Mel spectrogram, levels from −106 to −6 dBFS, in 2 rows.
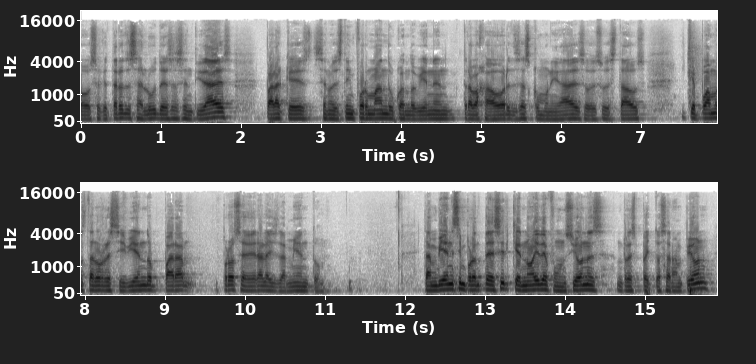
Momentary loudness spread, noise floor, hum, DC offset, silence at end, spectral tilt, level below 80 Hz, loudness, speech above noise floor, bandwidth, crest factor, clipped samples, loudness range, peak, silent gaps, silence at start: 10 LU; -54 dBFS; none; under 0.1%; 0.05 s; -5 dB/octave; -50 dBFS; -21 LUFS; 33 dB; 17 kHz; 14 dB; under 0.1%; 5 LU; -8 dBFS; none; 0 s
